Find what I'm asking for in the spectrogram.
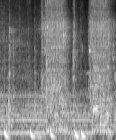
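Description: A sewing machine stitches a leather duffle bag, its needle thumping in quick rhythmic bursts with a pause between runs, loud and close with no talking.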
